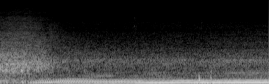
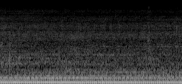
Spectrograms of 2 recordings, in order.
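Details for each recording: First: 2013 Nissan Versa with exhaust snapped at the flange, before a temporary sleeve repair: loud raspy drone rising and falling with revs, exhaust escaping through the broken flange. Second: 2013 Nissan Versa after a temporary exhaust repair of a pipe snapped at the flange, using an adapter sleeve and clamps: smooth, steady low hum at idle with no blowing, puffing or rasping; exhaust sealed and quiet.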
